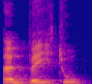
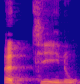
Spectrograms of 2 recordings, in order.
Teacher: on n'entend plus le L, car le L s'est transformé en prononciation en la lettre qui suit. C'est pour cela qu'elle est doublée shedda. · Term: shamsiya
